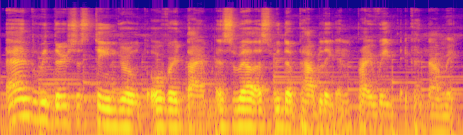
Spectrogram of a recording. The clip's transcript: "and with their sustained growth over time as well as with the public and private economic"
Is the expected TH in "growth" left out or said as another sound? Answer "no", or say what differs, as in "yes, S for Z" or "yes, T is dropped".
yes, T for TH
